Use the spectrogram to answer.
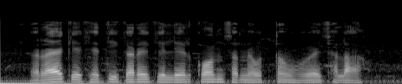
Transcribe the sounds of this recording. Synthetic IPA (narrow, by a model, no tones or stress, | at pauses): ɾaːjkekʰeːt̪ikəɾekeleːlkɔːnsəməʊt̪ːəmɦoet͡ʃʰəlaː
